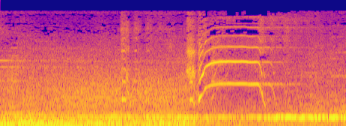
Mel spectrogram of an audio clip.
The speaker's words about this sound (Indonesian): aku pun akhirnya bisa berteriak.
